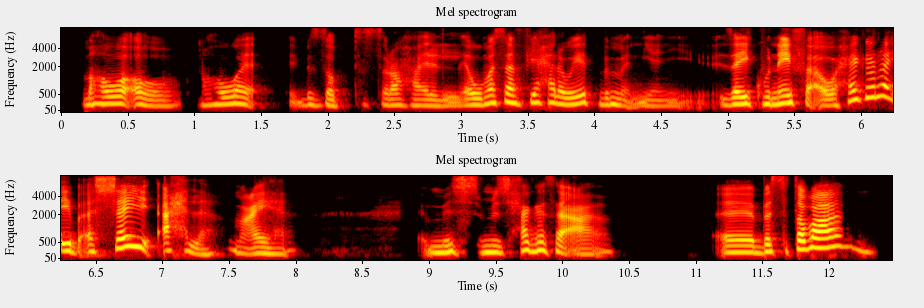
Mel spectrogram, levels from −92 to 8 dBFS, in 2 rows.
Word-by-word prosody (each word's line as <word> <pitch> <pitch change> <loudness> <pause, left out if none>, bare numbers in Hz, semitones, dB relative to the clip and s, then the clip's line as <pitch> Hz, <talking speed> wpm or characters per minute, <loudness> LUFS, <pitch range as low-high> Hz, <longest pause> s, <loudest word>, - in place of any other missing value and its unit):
ما 185 +2 -6
هو 210 +1 0
آه 165 -3 -5
ما 170 - -13
هو 195 +3 -2
أ 195 - -4 0.3
بالضبط 165 -3 -11
الصراحة 170 -2 -9
ل 150 - -8
لو 180 - -1
مثلًا 230 +3 0
في 245 +4 -4
حلويّات 230 0 -2
بما 185 -2 -6
إن 80 - -13
يعني 75 -1 -16
زي 200 +4 +2
كنافة 210 +3 +1
أو 170 - -2
حاجة، 310 - -3 0.2
لأ - - +2
يبقى 230 - -2
الشاي 320 - +4
أحلى 185 - 0
معاها. 165 +4 -3 1.0
مش 185 0 -4
مش 190 -1 -2
حاجة 255 0 0
ساقعة 205 0 0 0.8
آآ 195 0 +1
بس 210 +3 -2
طبعًا 320 - +7
195 Hz, 155 wpm, -23 LUFS, 170-230 Hz, 1.0 s, طبعًا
